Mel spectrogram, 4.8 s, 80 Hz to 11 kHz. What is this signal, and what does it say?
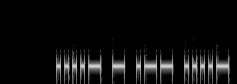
Morse code, heard as a keyed tone, about 15 wpm, 700 Hz. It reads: 4TW4
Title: Four Challenging Letter-Number Combinations 15wpm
